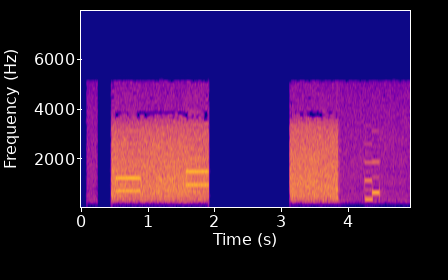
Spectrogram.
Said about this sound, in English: It did not pick up your one. Try it again. Hold the one a little bit longer. You got a lot of static in there, and that kind of makes it hard to decode DTMF with all that static.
